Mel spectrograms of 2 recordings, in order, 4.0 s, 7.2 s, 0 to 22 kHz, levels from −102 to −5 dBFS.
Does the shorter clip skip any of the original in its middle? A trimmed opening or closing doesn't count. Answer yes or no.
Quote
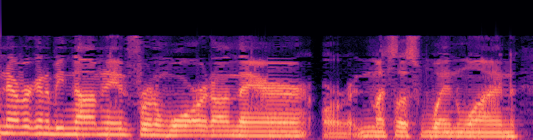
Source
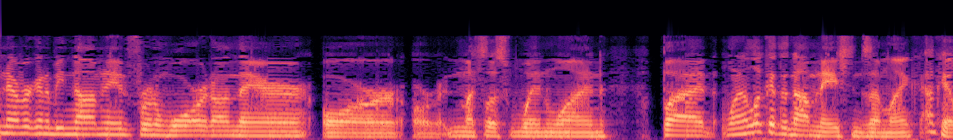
yes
